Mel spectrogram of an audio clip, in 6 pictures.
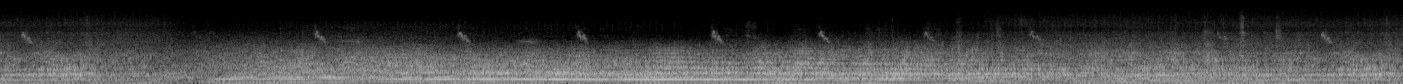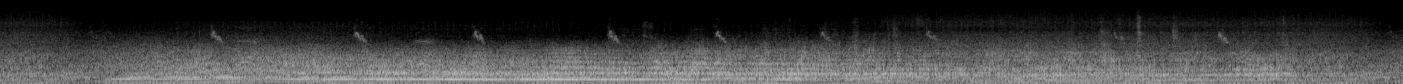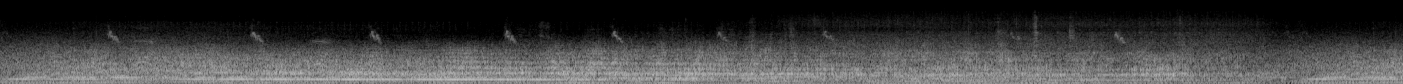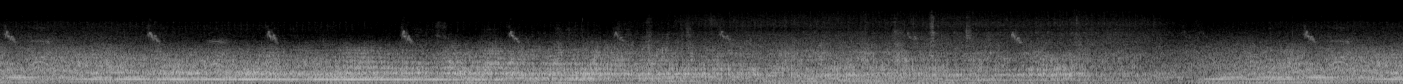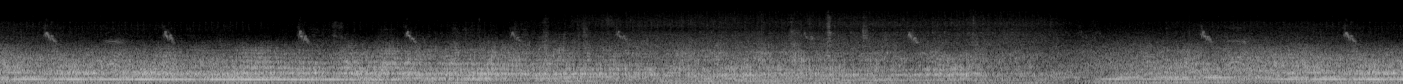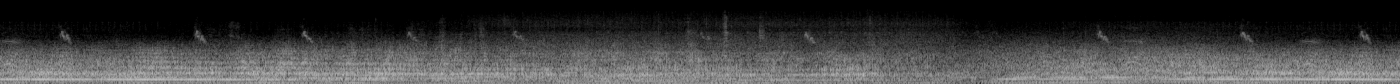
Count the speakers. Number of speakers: zero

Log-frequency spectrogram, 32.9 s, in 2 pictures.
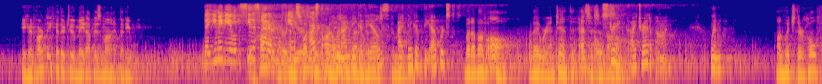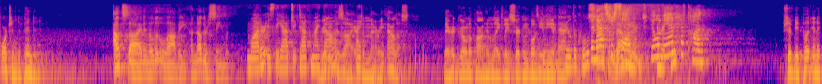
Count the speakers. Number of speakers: five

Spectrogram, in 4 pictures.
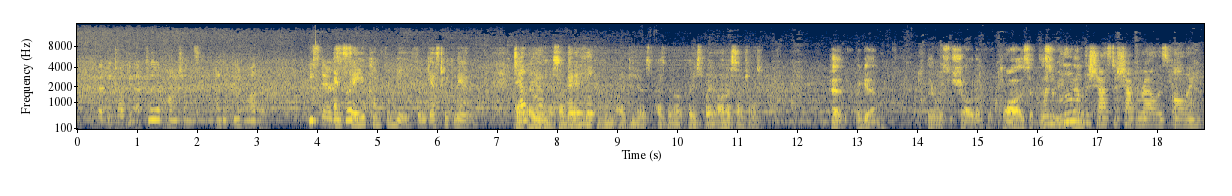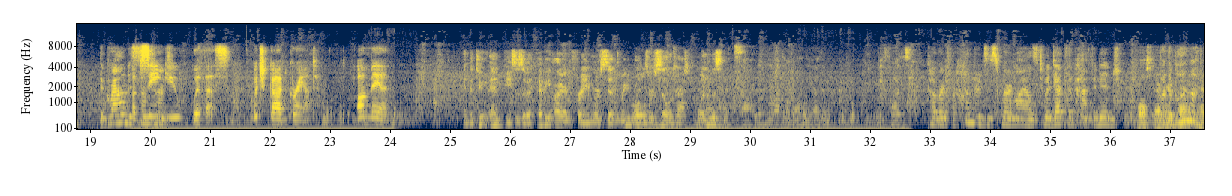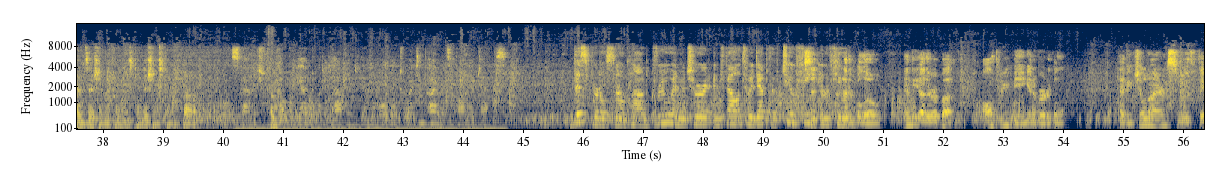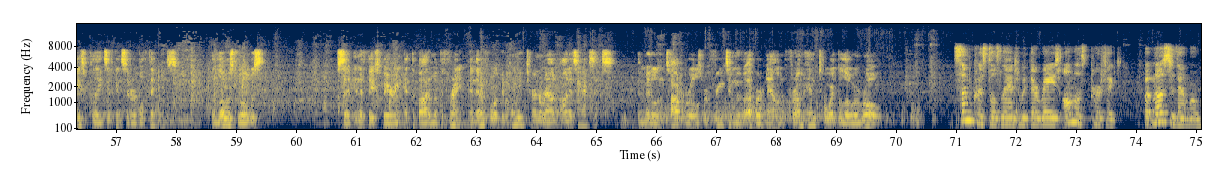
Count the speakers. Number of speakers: eight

